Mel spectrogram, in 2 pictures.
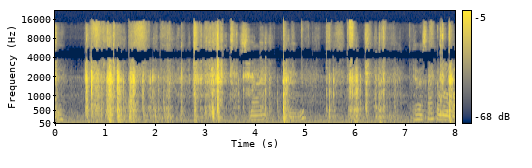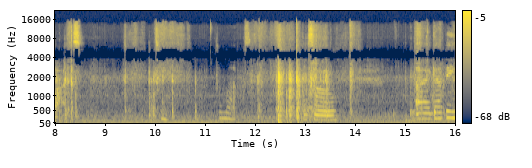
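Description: Paperboard gift box being folded and handled: scattered taps, clicks and rubbing as the flaps are pressed down and a tab is slid into its slit.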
